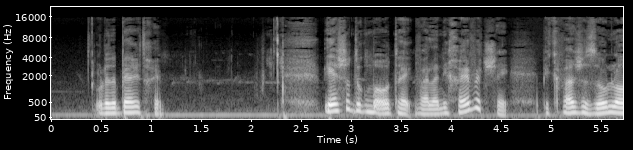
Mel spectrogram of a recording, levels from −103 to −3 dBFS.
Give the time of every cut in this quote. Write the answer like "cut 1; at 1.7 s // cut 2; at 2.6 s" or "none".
cut 1; at 3.0 s // cut 2; at 3.6 s // cut 3; at 4.3 s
